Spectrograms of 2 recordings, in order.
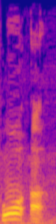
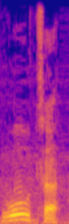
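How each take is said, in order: First: The t is dropped, Cockney style. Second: The t is pronounced clearly. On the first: "this person has come from the city called Cockney" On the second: "but not water"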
